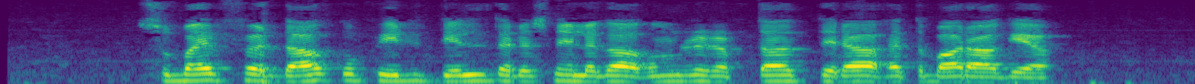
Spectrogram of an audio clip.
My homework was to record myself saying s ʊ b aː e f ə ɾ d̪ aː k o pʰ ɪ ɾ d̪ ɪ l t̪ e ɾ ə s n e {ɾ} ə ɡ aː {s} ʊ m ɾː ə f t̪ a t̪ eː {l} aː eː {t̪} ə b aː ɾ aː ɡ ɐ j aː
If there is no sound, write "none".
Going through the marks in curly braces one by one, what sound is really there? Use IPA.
l, none, ɾ, t̪

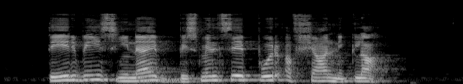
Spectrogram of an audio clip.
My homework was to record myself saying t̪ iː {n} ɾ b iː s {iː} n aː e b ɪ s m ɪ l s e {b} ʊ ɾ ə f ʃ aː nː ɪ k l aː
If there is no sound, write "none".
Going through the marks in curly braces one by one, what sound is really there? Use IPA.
none, iː, p

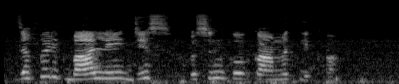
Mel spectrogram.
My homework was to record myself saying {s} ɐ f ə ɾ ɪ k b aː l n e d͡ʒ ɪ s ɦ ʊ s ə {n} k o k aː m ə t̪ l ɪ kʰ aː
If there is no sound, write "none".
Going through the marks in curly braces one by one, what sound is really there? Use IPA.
z, n

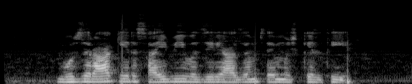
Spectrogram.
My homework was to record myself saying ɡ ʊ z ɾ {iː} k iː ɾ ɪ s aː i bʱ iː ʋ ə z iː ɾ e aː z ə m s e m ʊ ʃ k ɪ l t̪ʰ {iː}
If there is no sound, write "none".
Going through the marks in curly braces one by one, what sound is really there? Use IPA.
aː, iː

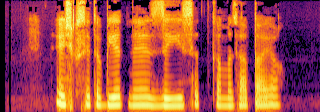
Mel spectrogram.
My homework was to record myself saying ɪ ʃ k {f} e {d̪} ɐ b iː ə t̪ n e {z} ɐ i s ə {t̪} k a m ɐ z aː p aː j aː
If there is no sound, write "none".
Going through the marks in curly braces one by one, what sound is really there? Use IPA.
s, t̪, z, t̪

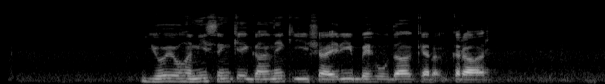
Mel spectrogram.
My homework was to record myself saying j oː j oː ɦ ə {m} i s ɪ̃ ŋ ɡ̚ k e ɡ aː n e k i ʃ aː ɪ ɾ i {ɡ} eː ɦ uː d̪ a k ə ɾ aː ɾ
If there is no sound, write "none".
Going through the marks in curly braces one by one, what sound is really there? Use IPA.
n, b

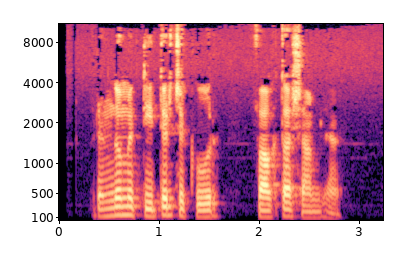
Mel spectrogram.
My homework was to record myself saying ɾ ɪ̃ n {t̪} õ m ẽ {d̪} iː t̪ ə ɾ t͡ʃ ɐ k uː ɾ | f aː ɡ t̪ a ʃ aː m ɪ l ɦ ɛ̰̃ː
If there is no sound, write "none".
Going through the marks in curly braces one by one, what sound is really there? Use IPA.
d̪, t̪

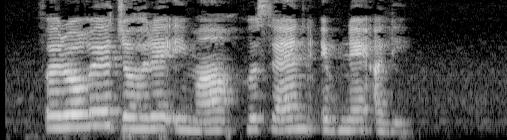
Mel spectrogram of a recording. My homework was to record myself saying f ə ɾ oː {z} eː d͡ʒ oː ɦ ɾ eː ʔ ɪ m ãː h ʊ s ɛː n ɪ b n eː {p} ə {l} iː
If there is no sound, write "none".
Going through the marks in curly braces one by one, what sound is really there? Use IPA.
ɣ, ʔ, l

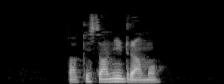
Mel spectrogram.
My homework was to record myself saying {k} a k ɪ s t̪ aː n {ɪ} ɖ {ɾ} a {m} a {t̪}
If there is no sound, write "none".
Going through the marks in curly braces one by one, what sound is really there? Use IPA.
p, i, ɾ, m, none

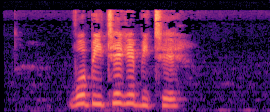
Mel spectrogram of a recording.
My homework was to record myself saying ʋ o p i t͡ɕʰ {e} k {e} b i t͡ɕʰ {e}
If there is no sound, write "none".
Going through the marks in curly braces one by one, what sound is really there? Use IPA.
e, e, e

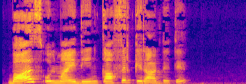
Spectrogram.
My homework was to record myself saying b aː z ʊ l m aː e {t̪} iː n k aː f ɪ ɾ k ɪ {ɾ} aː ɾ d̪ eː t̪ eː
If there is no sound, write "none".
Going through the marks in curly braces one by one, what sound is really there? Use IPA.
d̪, ɾ

